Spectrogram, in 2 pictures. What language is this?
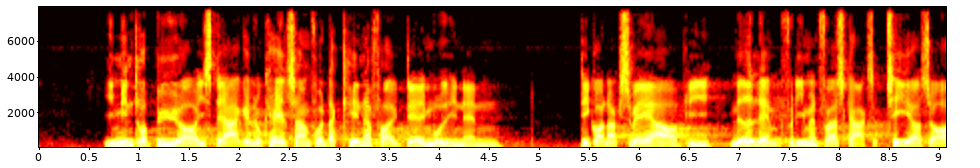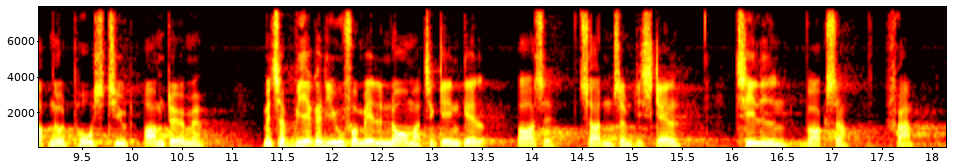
Danish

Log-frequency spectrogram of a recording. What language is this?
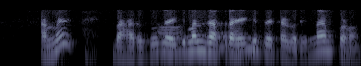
Odia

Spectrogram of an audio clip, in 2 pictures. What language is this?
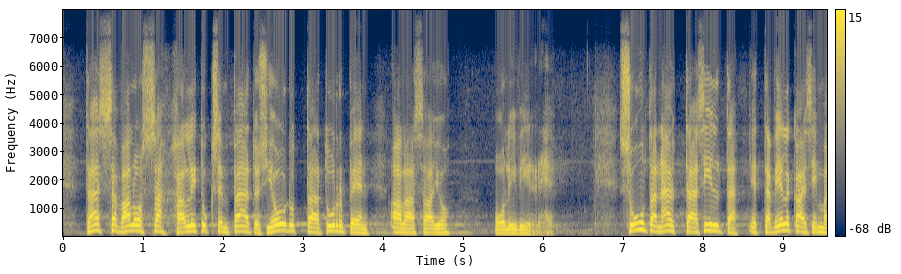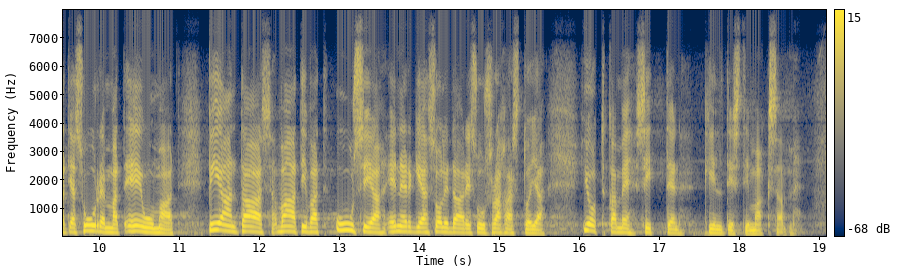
Finnish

